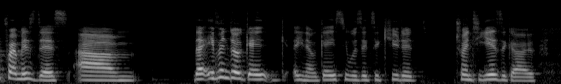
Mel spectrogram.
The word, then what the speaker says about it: Gacy: Is it Gacy or Gassy? I'm saying Gacy. It's Gacy. Gacy, okay.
